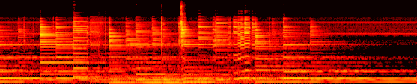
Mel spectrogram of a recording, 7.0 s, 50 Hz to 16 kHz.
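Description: Clean electric guitar tone with a lush cloud reverb from a modded Thomson ES-420 HSS Stratocaster. Plucked notes and chords ring out near and steady, the washy tails blend into each other, and there is no voice.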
